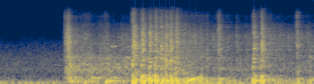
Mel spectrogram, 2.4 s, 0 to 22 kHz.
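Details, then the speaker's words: 1966 Corvette Stingray 327 V8 cranking with uneven weak sputters that never catch; all plugs firing, owner suspects spark plug wires one position off on distributor, ignition timing wrong, so it cranks but won't start. "it's not a major issue because I put my finger on every single one of these they're all firing so they're all getting hot I I think I might be off one spark plug wire here"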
